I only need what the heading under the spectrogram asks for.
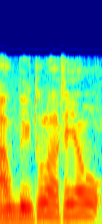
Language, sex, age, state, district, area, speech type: Bodo, male, 45-60, Assam, Chirang, rural, spontaneous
